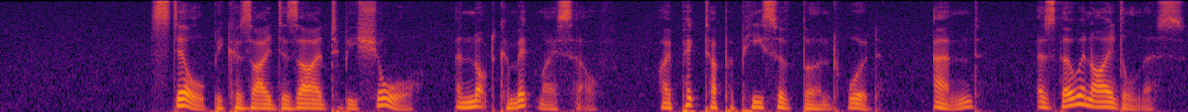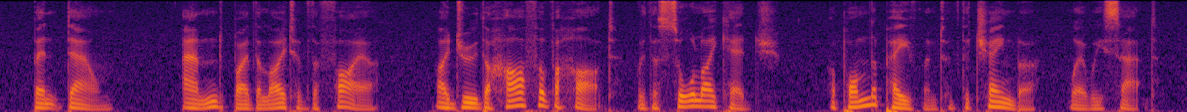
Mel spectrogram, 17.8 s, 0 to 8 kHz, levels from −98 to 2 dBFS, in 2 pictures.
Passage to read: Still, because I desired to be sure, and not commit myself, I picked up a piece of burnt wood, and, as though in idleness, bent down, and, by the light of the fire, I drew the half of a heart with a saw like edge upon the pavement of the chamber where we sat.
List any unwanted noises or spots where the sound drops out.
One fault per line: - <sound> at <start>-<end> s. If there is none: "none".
none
